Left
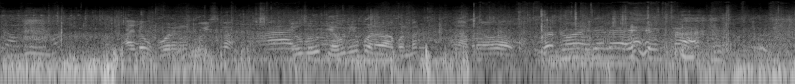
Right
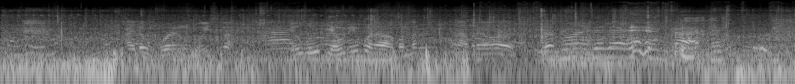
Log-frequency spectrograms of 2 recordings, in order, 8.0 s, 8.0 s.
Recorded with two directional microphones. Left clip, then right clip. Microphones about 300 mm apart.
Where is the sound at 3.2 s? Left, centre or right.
Left.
